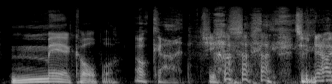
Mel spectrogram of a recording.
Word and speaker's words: mea culpa: Jackson for saying Maya culpa. Nice Latin, bitch. That was a harsh version. Gosh. And then Manupol Eligible said it is pronounced mea culpa.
